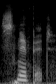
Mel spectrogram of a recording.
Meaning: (noun) A small part of something, such as a song or fabric; sample
- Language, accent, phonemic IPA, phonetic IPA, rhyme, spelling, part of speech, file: English, US, /ˈsnɪpɪt/, [ˈsnɪpɪ̈(ʔ)t̚], -ɪpɪt, snippet, noun / verb, En-us-snippet.ogg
